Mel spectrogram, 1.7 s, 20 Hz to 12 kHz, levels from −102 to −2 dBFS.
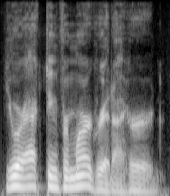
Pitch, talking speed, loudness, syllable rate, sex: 105 Hz, 245 wpm, -17 LUFS, 7.1 syllables/s, male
